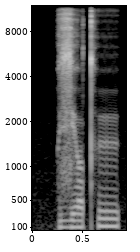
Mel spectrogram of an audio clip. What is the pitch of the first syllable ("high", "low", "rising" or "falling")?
low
